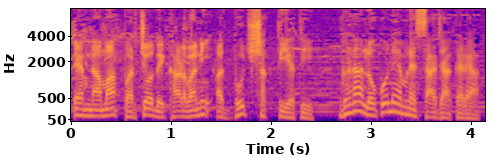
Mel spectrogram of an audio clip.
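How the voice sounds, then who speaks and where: A man's voice: fairly low pitch, sing-song, a little fast. A man narrating a scripted audio drama in a formal, literary storytelling manner. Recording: music under the voice.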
